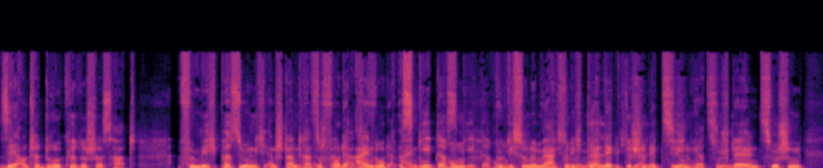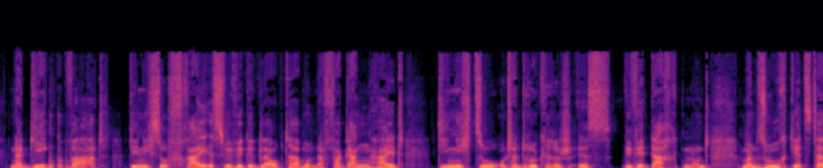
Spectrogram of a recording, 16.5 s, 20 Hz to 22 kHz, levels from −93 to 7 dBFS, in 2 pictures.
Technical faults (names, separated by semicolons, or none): doubled audio track; repeated packet loss (robotic sound); jitter buffer speed-up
